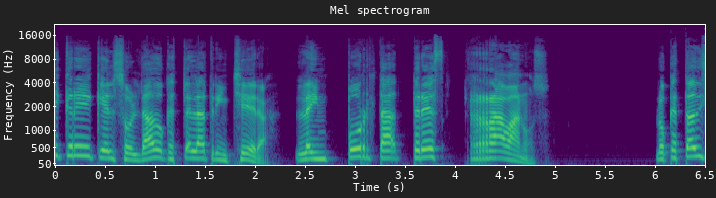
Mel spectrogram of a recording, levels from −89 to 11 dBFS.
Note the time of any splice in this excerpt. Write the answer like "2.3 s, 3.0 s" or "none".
2.3 s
